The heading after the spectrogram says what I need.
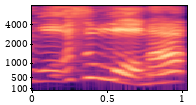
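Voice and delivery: high, loud, confused husband; flustered husband. Retold or imitated. Husband to the doctor in the delivery room, high and flustered. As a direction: play the panicked husband. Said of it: "因为我老公也慌了".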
